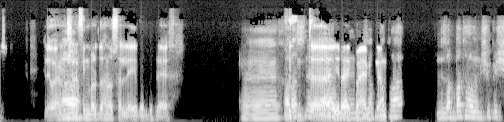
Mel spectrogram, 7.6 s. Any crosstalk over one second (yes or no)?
yes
